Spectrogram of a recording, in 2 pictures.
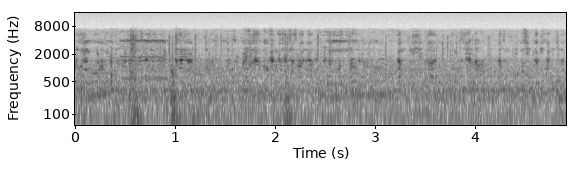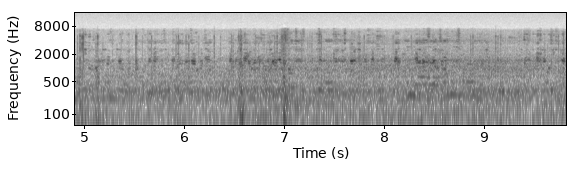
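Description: Tyres and wind roar from inside a car at highway speed.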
